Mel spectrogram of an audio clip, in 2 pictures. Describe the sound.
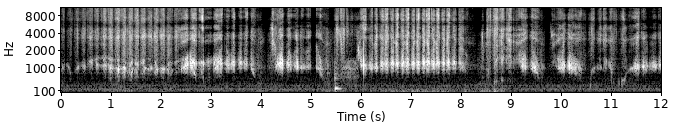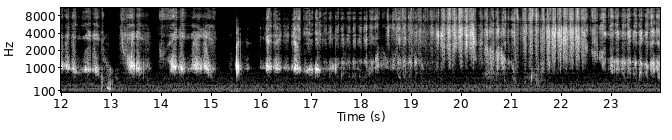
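Teeth are scrubbed with a toothbrush, working along one side of the mouth, in bursts of rapid bristly strokes broken by short pauses, with occasional wet crunchy scraping.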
